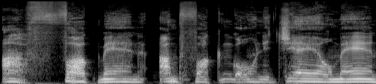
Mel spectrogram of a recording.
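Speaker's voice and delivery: put-on stressed, panicked, pleading voice. Retelling what a driver at a crash scene said: imitating a stressed man. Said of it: "he looks fucking stressed".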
